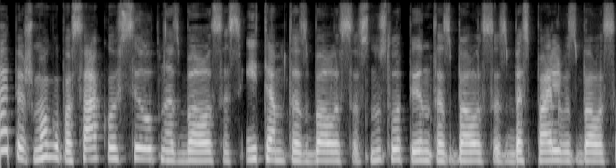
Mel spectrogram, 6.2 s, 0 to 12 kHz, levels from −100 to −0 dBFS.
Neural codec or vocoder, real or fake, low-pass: none; real; 10.8 kHz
